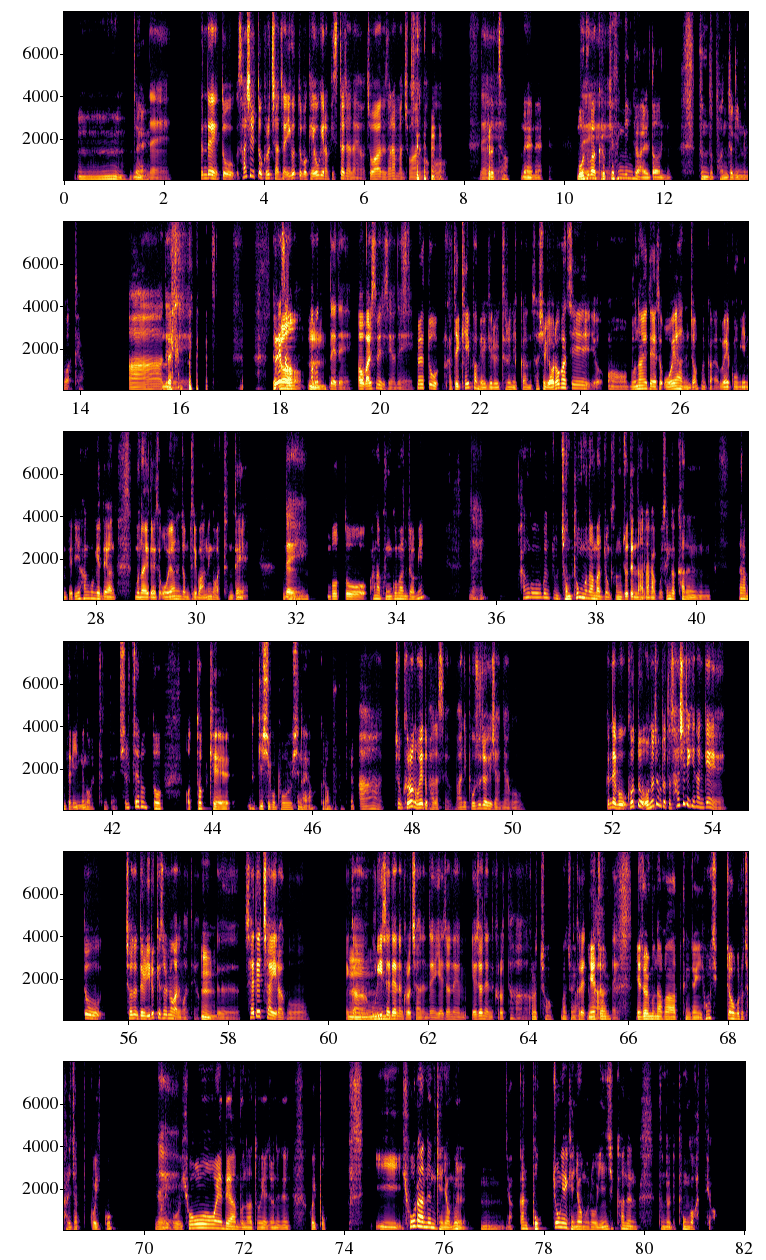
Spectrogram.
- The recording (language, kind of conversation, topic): Korean, podcast, 네 문화에 대해 사람들이 오해하는 점은 무엇인가요?
- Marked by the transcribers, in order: laugh; other background noise; cough; laugh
